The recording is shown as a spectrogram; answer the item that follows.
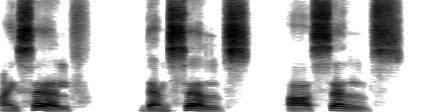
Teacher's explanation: in reflexive pronouns, the second syllable is usually stressed. For example, myself, themselves, ourselves.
